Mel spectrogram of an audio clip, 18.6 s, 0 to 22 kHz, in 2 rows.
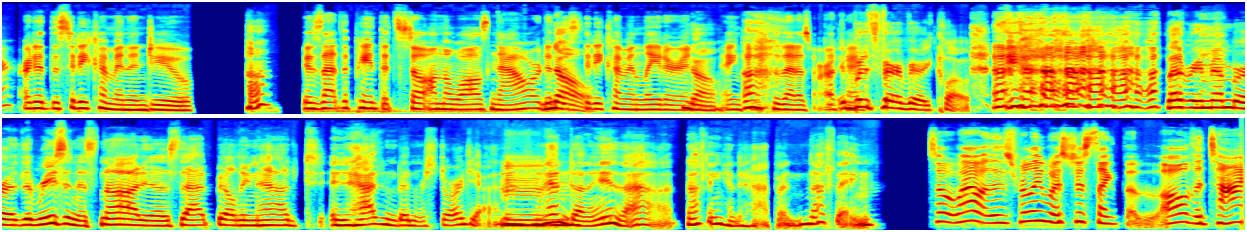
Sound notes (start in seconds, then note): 7.4 laughing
